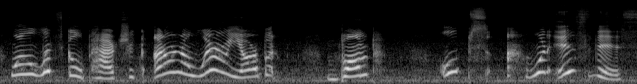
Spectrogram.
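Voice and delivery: high-pitched cartoon hero; bright-eyed cartoon character setting off; high voice, slowing into puzzlement; upbeat SpongeBob. A narrator's reading.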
